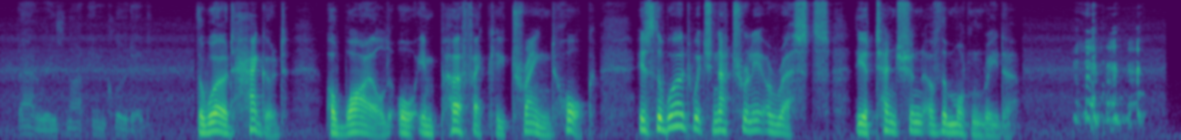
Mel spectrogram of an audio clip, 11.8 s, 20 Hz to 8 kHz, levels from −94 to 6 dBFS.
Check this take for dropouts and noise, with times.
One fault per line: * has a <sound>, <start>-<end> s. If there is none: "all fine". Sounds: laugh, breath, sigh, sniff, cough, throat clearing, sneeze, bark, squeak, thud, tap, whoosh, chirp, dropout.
* has a breath, 0.2-1.5 s
* has a laugh, 10.7-11.5 s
